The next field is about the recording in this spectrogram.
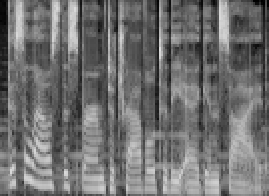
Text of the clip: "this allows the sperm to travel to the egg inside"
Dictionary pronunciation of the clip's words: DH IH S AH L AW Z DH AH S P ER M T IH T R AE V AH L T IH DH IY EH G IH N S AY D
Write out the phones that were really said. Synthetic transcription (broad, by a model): DH IH S AH L AW Z DH AH S P ER M T IH T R AE V L T IH DH IY EH G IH N S AY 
